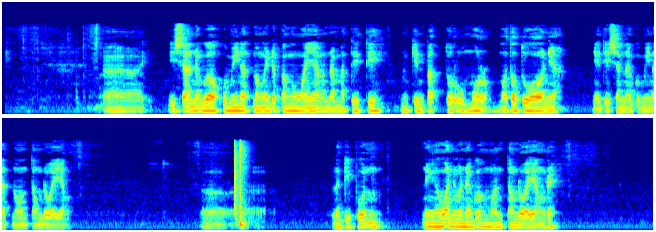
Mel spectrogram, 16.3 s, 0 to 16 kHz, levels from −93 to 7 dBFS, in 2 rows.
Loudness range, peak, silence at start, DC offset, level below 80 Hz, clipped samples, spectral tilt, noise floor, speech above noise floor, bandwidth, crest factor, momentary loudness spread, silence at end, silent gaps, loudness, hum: 7 LU; -2 dBFS; 1.15 s; under 0.1%; -58 dBFS; under 0.1%; -6 dB/octave; -65 dBFS; 41 dB; 7.8 kHz; 24 dB; 15 LU; 1.2 s; none; -25 LUFS; none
